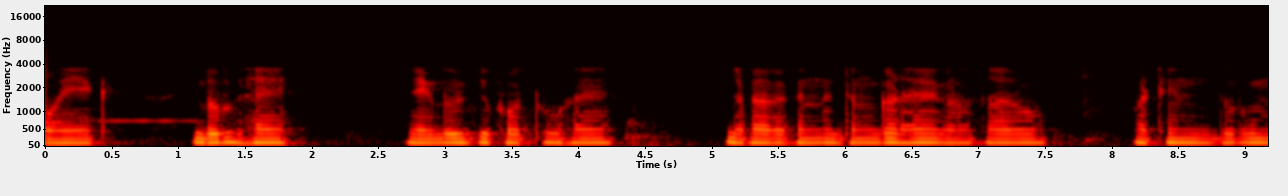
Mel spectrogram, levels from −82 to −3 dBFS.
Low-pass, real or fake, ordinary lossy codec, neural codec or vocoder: 3.6 kHz; real; none; none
